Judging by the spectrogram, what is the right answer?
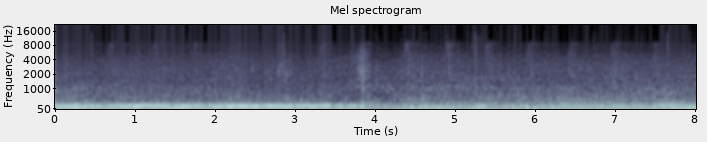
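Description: Small boat's outboard motor running steadily with a low drone while trolling, the drone dropping to a lower level about three and a half seconds in. A short click comes just before four seconds.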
